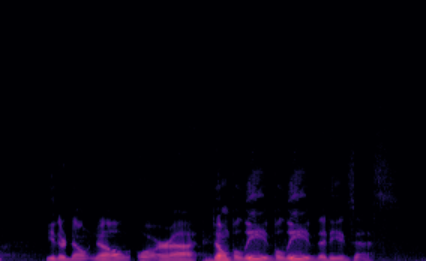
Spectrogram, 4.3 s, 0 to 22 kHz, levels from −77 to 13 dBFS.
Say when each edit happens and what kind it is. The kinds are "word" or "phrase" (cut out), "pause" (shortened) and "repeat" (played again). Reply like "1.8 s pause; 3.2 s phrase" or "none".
1.3 s word; 2.0 s word; 2.7 s repeat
